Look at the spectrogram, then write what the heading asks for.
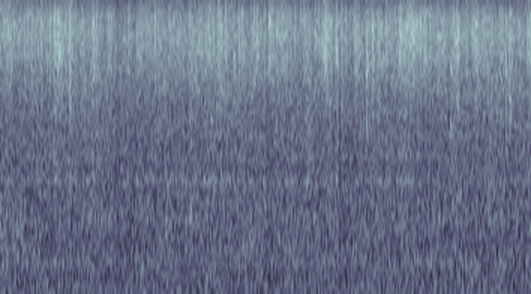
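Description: Steady running noise of a locomotive at speed, heard from inside its cab: wheels on the rails, engine and rushing air blended into one continuous din.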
